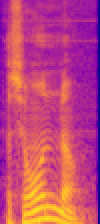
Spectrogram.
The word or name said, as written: ha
